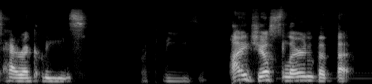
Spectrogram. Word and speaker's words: Heracles: Like, that's Hercules, but isn't that the Roman pronunciation? Aren't we going for the Heracles? Yeah. Different. It's Heracles.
